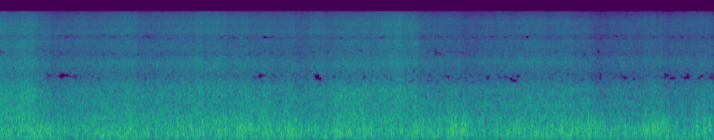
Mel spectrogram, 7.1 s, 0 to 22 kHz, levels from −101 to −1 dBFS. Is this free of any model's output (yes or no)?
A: yes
